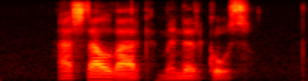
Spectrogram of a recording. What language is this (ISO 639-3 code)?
afr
